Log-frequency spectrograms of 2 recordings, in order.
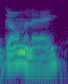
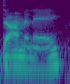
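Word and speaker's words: Domine: cover of Pink Floyd's astronomy dominae if you pronounce it correctly in the Latin not dominate don't say Dominique everybody does I rhyme it they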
